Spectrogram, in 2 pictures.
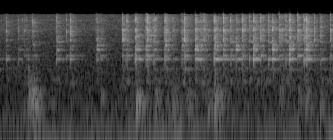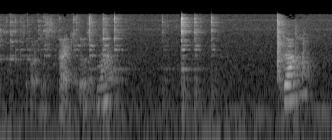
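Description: Wire whisk stirring in a glass jug, with fast, irregular metallic clinks against the glass as grated curd soap is dissolved in hot water. A single sharper knock comes near the end.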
